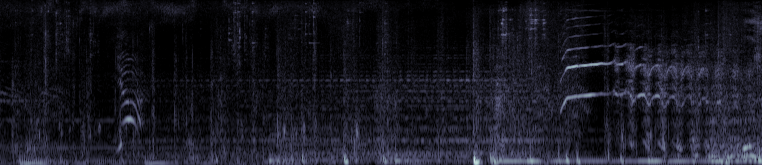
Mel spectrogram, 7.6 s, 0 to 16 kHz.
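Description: In the Red Dead Redemption 2 game, a horse's hooves clip-clop at a walk while it gives a couple of high neighs and whinnies, with a louder whinny near the end over light background game sounds.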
